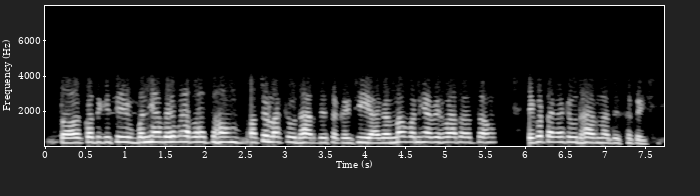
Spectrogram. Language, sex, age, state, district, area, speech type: Maithili, female, 30-45, Bihar, Muzaffarpur, rural, conversation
